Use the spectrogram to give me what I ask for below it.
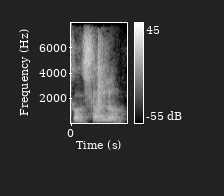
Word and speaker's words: Gonzalo: So, yeah, my name is Gonzalo. That's how you pronounce it in Spanish.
